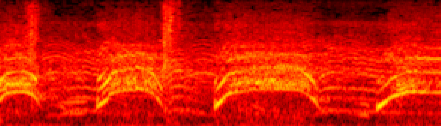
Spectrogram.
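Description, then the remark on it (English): The cartoon character Homer screams in repeated rising-and-falling bursts, about four loud wails in quick succession with brief breaths between them and no other talking. “Then stop screaming so loud.”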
